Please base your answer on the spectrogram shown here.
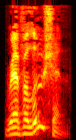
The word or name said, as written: revolution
